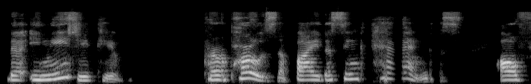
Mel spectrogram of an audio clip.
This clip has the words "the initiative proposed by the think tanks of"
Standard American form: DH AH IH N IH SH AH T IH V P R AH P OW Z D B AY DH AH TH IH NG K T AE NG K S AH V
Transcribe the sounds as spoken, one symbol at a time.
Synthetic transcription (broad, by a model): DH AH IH N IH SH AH T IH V P R AH P OW Z D B AY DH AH S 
